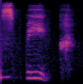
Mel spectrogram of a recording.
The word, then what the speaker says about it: speak: Is it aspirated in speak? No ma'am. No ma'am. No. Right. No. No aspiration.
